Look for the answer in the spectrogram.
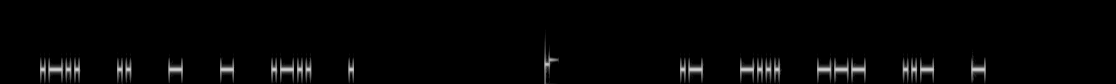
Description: Morse code, heard as a keyed tone, about 28 wpm, spaced as for 16 wpm, 700 Hz. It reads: LITTLE ABOUT
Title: 3x Character Spacing - Top 300 Words - 28wpm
